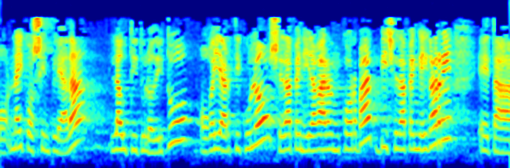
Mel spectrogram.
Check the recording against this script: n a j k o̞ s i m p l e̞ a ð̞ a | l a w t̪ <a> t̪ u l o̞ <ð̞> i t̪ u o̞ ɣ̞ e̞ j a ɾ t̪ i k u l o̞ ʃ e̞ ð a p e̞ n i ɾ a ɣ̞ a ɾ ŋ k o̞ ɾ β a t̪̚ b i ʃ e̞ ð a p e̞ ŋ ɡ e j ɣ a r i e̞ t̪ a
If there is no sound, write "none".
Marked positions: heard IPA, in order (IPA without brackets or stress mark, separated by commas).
i, ð̞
